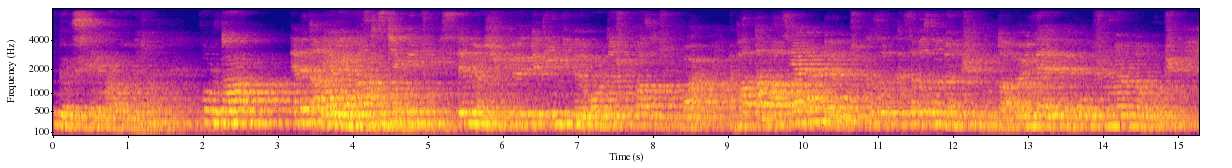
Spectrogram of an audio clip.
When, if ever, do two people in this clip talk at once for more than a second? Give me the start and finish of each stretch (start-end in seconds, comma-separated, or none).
3.2-4.8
